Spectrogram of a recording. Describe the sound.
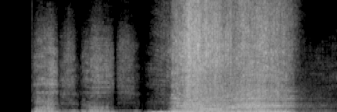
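A human voice imitates a gorilla, starting with four short guttural grunts, then bursting into a long, loud, rough roar that fades into a breathy trail.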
